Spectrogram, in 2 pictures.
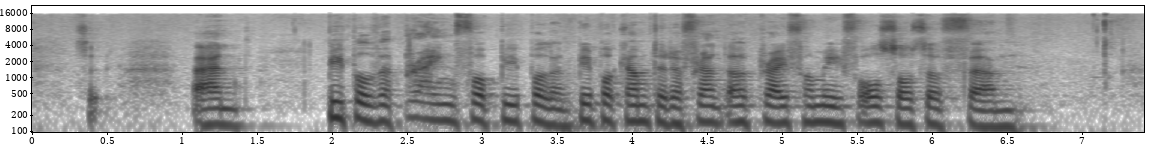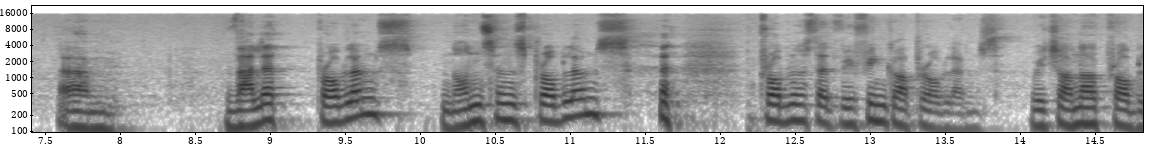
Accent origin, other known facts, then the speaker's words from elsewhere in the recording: South Africa; now in Norway; as a South African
